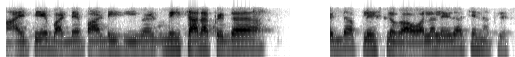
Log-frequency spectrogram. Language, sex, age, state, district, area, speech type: Telugu, male, 18-30, Telangana, Nalgonda, urban, conversation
